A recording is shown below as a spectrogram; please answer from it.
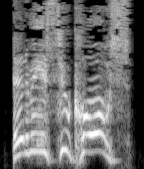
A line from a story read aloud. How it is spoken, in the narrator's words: shouted the pilot on the other end of the radio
